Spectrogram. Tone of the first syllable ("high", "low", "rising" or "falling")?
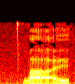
low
